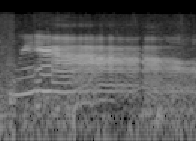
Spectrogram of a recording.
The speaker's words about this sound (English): It's okay, kitty. It's fine.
